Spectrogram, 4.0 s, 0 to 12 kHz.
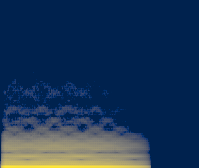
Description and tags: A synthesized cello sound created through AudioSauna. I'm not sure I'll ever find a use for it, so maybe you will. No claims on realism; that is in the eye of the beholder. This is the note G in octave 2.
